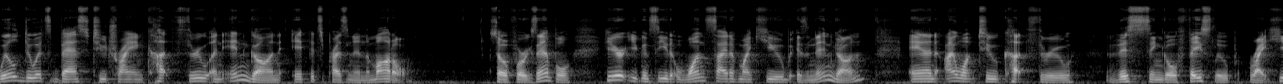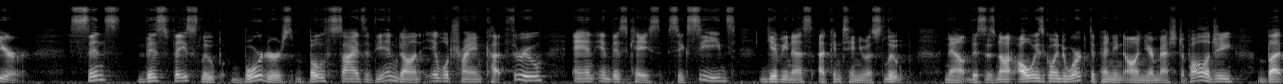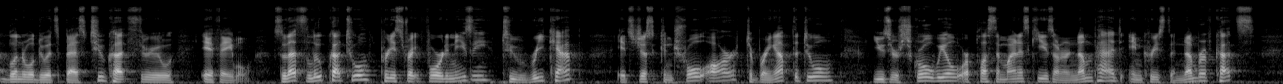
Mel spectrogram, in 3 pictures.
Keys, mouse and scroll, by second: 4.5 ctrl+z, 9.2 ctrl+Tab, 10.5 ctrl+Tab, 11.5 alt+right click, 16.9 ctrl+r, 19.6 click, 20.3 a, 28.3 middle click, 30.3 ctrl+z, 30.7 ctrl+z, 32.3 ctrl+r.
